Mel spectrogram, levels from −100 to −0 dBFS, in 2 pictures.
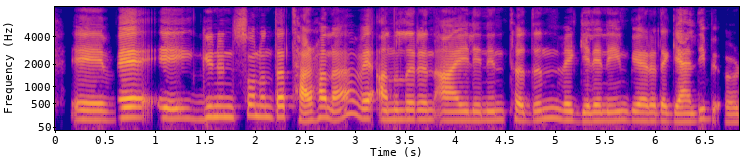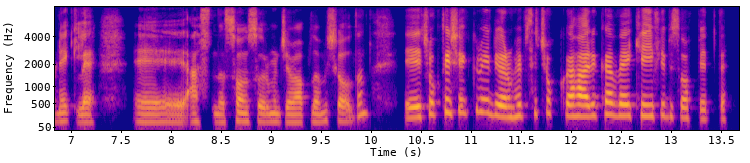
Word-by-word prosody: eee, 175 -1 +1
ve, 215 0 +8
eee, 200 0 +1
günün 220 +3 -2
sonunda 225 0 0
tarhana 220 - +1
ve 195 0 +3
anıların, 180 0 -2
ailenin, 165 +1 -1
tadın 170 +5 -4
ve 170 0 +1
geleneğin 160 +1 -3
bir 165 -1 0
arada 155 0 -1
geldiği 150 +5 -1
bir - - -10
örnekle, 140 -1 -4 0.4
eee, 135 -1 -4
aslında 140 -2 -6
son 155 +2 -1
sorumu 140 0 -4
cevaplamış 135 +2 -4
oldun. 260 +4 -4 0.4
Eee, 215 +1 +4
çok 270 +4 -4
teşekkür 310 +1 +2
ediyorum. 240 -7 +3
Hepsi 245 +4 -4
çok 295 -2 -8
harika 245 +2 +6
ve 245 0 +5
keyifli 240 0 -1
bir 230 - -9
sohbetti. 205 -4 -7
180 Hz, 150 wpm, -25 LUFS, 160-225 Hz, 0.4 s, ve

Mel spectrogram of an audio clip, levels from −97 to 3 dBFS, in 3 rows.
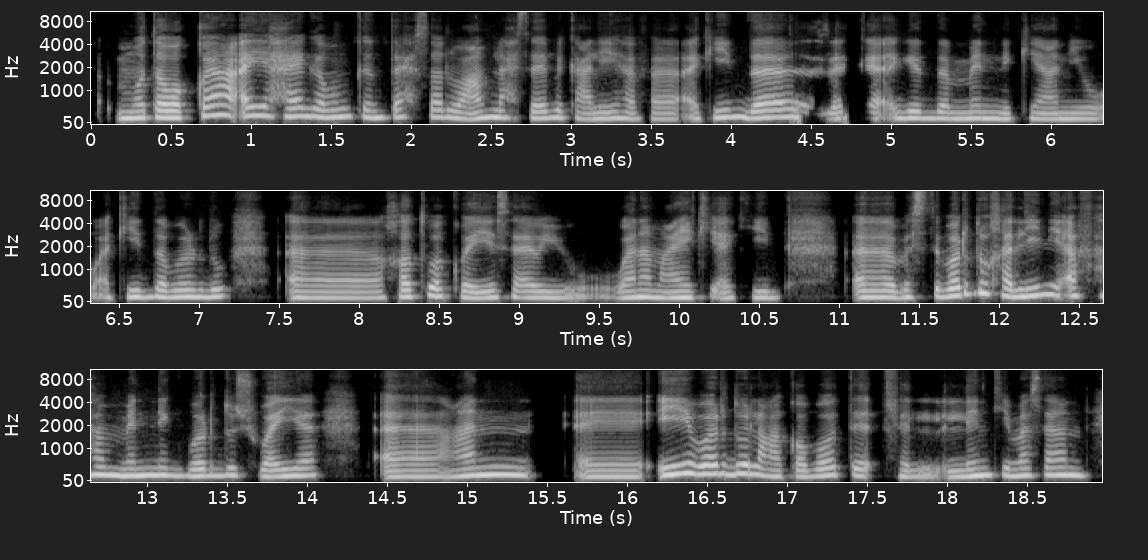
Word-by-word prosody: متوقَّعة 200 +8 +3
أي 265 +1 +3
حاجة 240 -2 0
ممكن 215 -2 -1
تحصل 215 0 -4
وعاملة 195 +3 +1
حسابِك 195 +1 -3
عليها، 175 +2 -2
فأكيد 180 +6 -2
ده 210 +3 +3 0.2
ذكاء 180 +1 -5
جدًا 185 -1 0
منِّك 180 0 -2
يعني، 170 0 -2
وأكيد 185 +3 -3
ده 195 -1 +2
برضه 200 +2 +1 0.4
آآ 175 -1 -2
خطوة 200 +4 +1
كويسة 185 -1 -1
أوي 175 0 -1
وأنا 210 -3 -2
معاكِ 180 0 0
أكيد. 175 +1 -5 0.4
آآ 190 0 +3
بس 190 +3 -2
برضه 255 +9 +4
خلّيني 235 +1 +2
أفهم 230 0 0
منِّك 215 +1 +4
برضه 200 +1 0
شوية 205 +1 0 0.4
آآ 175 +1 -1
عن 215 +4 +2 0.3
آآ 175 0 -1
إيه 245 +6 +6
برضه 255 0 +3
العقبات 195 -1 -1 0.2
في 185 - -6
ال 180 - -6
اللي 175 +3 +1
أنتِ 220 +2 +1
مثلًا 215 +2 +1
195 Hz, 135 wpm, -23 LUFS, 180-215 Hz, 0.4 s, إيه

